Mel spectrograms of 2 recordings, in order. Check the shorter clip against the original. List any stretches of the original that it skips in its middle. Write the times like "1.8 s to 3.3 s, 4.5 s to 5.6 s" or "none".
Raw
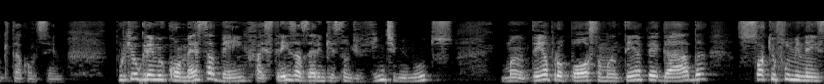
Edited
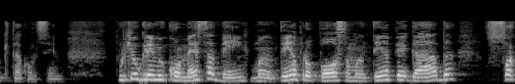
2.5 s to 5.0 s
